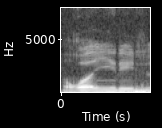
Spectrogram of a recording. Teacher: غین کو موٹا پڑھیں گے، را کو باریک پڑھیں گے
